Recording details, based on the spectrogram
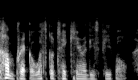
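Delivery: muttering to herself under her breath. A shopkeeper talks to the pincushion on her wrist, muttering to herself. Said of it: "muttering this".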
